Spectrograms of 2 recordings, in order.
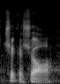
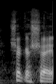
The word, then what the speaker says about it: Chickasha: it 2005 textbook and I pronounced it wrong as Chickasha nots Chickasaw Chickasha Oklahoma I got corrected during the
